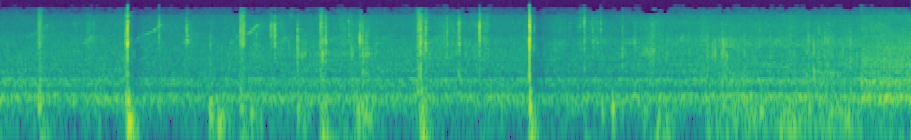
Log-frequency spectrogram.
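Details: Honey bees at their rock-sheltered hive in the forest, being gathered for honey. A constant low hum is overlaid by frequent irregular taps and snaps, the strongest near one second and four seconds.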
